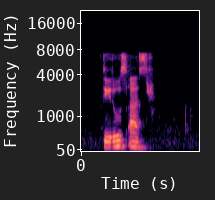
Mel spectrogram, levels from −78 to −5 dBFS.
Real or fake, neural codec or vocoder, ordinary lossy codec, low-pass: fake; codec, 16 kHz, 4 kbps, X-Codec, HuBERT features, trained on balanced general audio; MP3, 96 kbps; 7.2 kHz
